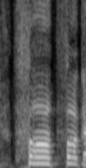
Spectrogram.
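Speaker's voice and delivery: high-pitched screamed cursing; screaming. Retold or imitated. Crashed driver cursing over his wrecked car, screaming. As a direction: yelp the curse out, high and strained. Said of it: "I started screaming".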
